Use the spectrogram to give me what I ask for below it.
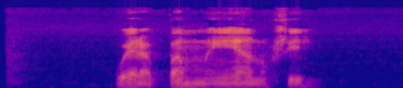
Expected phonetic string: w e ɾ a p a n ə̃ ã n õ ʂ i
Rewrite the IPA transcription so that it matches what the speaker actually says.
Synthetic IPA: w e ɾ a p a m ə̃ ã n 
